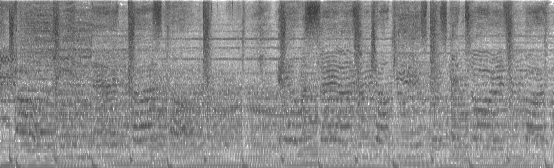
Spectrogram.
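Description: Loud band music from a new single, with a steady pulsing beat, thick bass and layered melodic parts playing continuously throughout.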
